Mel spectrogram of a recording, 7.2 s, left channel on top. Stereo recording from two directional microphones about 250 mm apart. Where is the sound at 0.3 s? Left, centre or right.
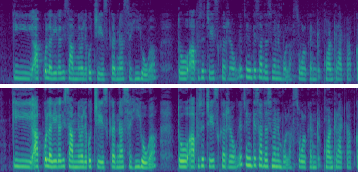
Right.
